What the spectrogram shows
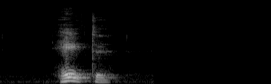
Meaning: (adjective) inflection of heet: 1. masculine/feminine singular attributive 2. definite neuter singular attributive 3. plural attributive; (verb) singular present subjunctive of heten
- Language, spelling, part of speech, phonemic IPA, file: Dutch, hete, adjective / verb, /ˈɦeːtə/, Nl-hete.ogg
